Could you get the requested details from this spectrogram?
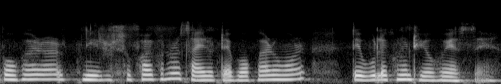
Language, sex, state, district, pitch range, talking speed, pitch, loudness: Assamese, female, Assam, Sonitpur, 195-225 Hz, 130 wpm, 215 Hz, -15 LUFS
